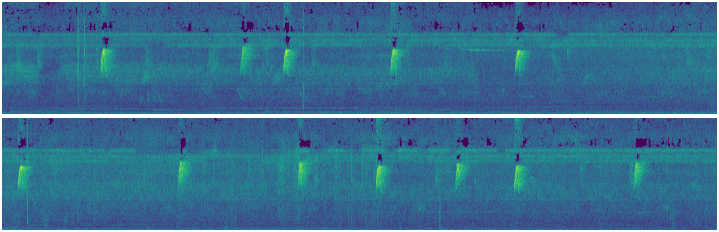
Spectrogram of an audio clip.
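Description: A bird calling with short, sharp, high chirps, about a dozen of them, one every one to four seconds at an uneven pace.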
